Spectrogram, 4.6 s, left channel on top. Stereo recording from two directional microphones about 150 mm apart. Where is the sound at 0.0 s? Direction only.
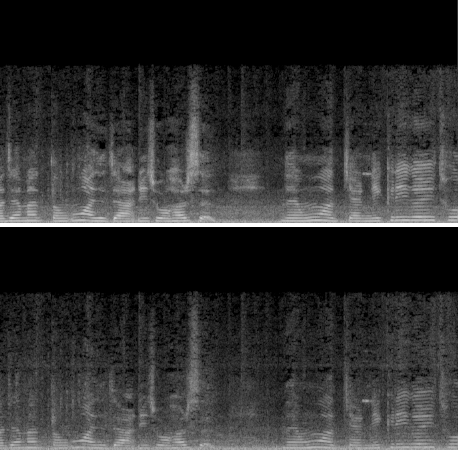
45° left (ahead or behind).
